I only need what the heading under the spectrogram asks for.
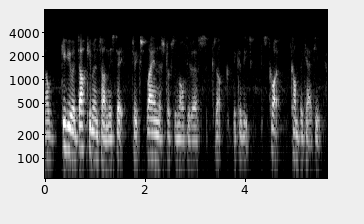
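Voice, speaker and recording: A man with a fairly low pitch speaks at a very fast pace, his loudness swinging widely. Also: ordinary pitch variation. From UK. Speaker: psychic reader and healer. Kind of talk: spiritual reading session explanation. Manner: repetitive stammering restarts.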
